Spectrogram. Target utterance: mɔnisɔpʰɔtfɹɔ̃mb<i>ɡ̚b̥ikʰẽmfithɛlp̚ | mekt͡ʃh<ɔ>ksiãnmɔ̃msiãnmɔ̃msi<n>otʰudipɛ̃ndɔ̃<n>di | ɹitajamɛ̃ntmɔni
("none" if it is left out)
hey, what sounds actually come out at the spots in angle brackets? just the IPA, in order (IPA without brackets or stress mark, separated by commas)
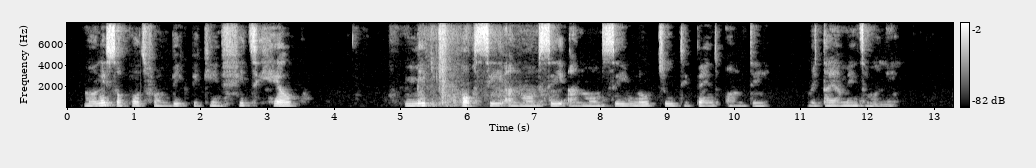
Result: i, ɔ, n, n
